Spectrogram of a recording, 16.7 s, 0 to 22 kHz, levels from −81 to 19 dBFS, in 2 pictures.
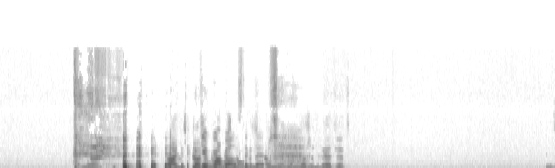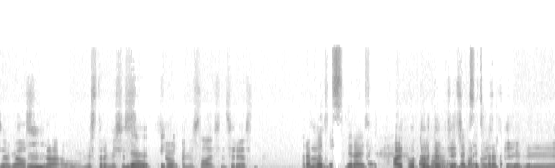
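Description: From 2.48 to 5.01 s, the speech dips by up to about 10 dB in patches totalling around a second. This sounds like speech suppressed in double talk. Both ends were likely talking at once. The echo canceller could not tell the near talker from the loudspeaker echo. So it turned everything down.

At 8.92 s a brief echo leak appears. A copy of the speech returns 178 ms late, about 15 dB down. The far end's echo canceller likely missed part of what its microphone picked up from its loudspeaker, and sent it back.

From 8.99 to 9.35 s, the speech sinks again, by about 10 dB, for roughly 0.3 s.

From 10.43 to 11.05 s, it drops harder, by up to about 20 dB, in fragments totalling about 0.3 s. Around 10.93 s, a short scrap of the 178 ms echo slips through.

From 13.18 to 15.96 s, the speech is suppressed by up to about 15 dB, in patches totalling about half a second. Underneath it, from 13.25 to 15.86 s, a longer stretch of the 178 ms echo runs, only about 10 dB below the speech.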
